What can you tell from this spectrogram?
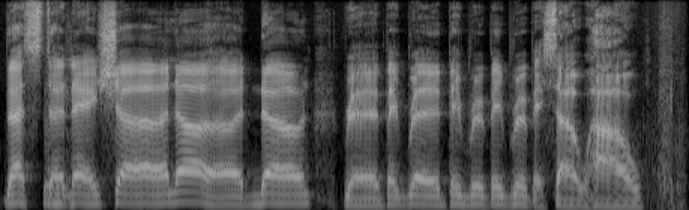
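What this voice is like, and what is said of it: Imitating a punk singer. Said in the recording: “my impression of punk singers”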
